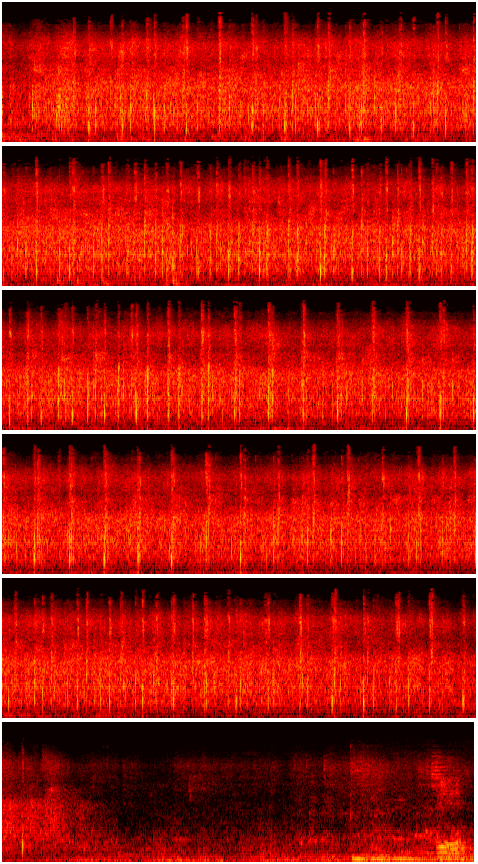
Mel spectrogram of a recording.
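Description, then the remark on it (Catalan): A concert audience at a family concert in Sitges breaks into loud, dense applause for the Cobla Maricel, many hands clapping steadily for over twenty seconds before it abruptly thins out into a quieter murmur. “En aquest cas sóc jo, com a director de la cobla, que us demano un fort aplaudiment per la Cobla Maricel.”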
